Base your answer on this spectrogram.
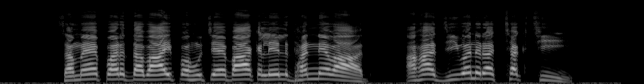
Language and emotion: Maithili, happy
